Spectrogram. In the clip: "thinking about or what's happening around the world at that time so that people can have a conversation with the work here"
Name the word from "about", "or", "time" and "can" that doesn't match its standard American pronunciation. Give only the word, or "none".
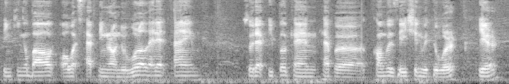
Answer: or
